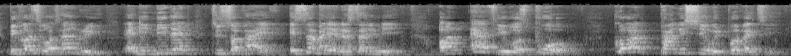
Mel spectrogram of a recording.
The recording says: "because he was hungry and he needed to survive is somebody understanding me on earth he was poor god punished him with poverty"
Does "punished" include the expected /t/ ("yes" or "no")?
no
